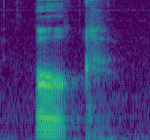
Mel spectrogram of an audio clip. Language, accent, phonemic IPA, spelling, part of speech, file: English, US, /ɝk/, irk, verb / noun, En-us-irk.ogg
- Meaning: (verb) to irritate; annoy; bother; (noun) An annoyance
